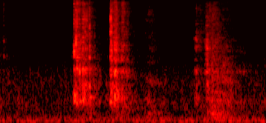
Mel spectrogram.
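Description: Trowel scraping mortar into the joints of a stone wall during pointing: three short, faint scrapes.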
